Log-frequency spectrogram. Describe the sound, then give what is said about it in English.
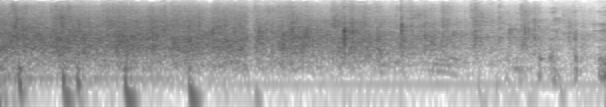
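A church audience at a morning service claps hands for the Lord in a dense, steady roar of applause that holds for several seconds, with scattered shouts of praise and cheers mixed into the clapping before it slowly thins. “So let's one more time give the Lord a hand clap and a shout of praise this morning.”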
